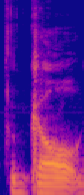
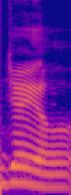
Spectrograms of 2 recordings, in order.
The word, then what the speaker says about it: Gaol: but I can't remember now how Carlos had pronounced jail. – Gaol, get gaol, or gaol, yeah, gaol. something like that, because it's spelled G-A-O-L. – L-L, yeah. – And so, yeah, so he said it something like that, and the taxi driver was like, oh, like, Kilmainham jail, and obviously they say it correctly.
